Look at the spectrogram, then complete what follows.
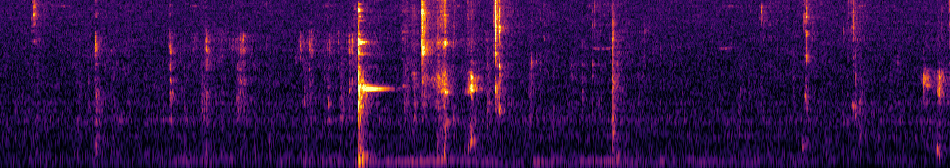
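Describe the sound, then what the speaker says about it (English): Jumbo shrimp eaten close to the mic, with sharp crunchy bites on the shrimp heads followed by soft squishy chewing and a few light clinks, spaced out with quiet pauses between. "I'm just gonna eat the shrimp, the inside of the shrimp, and probably bite on a few of the heads"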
